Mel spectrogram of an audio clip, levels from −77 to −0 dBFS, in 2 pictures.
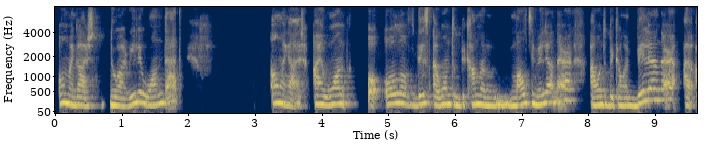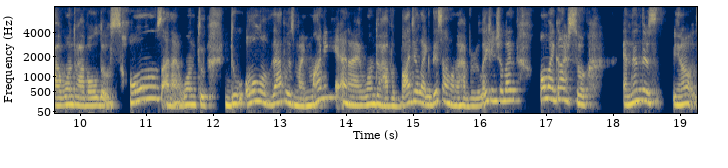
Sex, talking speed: female, 225 wpm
